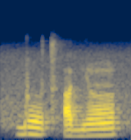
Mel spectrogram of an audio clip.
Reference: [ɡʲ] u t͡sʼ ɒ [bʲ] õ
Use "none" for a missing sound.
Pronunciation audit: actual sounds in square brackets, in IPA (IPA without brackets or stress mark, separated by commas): ɡ, bʲ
